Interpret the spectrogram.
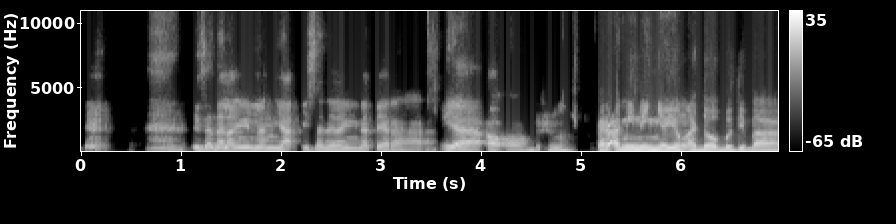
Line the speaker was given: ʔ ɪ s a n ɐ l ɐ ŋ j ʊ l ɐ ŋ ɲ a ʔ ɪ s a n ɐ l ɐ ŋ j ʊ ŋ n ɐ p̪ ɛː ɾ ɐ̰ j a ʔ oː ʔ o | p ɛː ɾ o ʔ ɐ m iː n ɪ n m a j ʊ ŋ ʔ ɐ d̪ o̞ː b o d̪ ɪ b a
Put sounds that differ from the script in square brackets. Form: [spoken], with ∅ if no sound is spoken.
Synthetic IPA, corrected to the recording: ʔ ɪ s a n ɐ l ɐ ŋ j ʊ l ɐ ŋ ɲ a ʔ ɪ s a n ɐ l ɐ ŋ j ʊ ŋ n ɐ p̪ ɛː ɾ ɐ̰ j a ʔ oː ʔ o | p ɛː ɾ o ʔ ɐ m iː n ɪ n [ɲ] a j ʊ ŋ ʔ ɐ d̪ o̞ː b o d̪ ɪ b a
